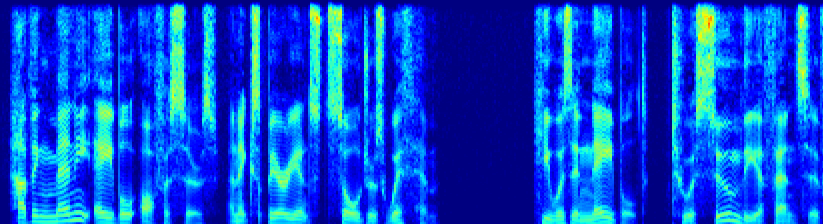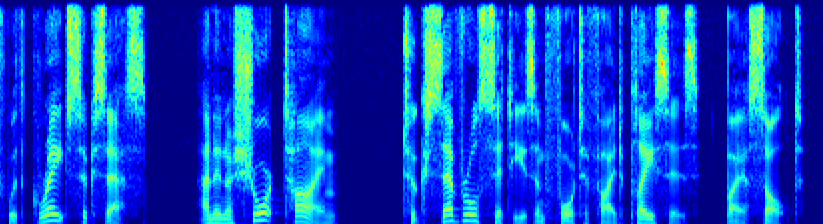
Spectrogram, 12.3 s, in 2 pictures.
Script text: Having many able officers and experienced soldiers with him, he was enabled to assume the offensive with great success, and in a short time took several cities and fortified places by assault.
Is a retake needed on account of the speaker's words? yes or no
no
